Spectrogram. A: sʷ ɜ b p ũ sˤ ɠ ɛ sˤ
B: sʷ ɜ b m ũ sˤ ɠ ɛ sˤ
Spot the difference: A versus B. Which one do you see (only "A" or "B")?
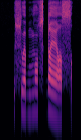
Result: B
